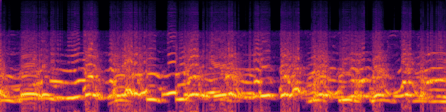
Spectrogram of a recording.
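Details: Dog howling concert on the first morning: loud, sustained wavering howls with stacked tones, overlapping voices rising and falling continuously, broken by a few short yips.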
